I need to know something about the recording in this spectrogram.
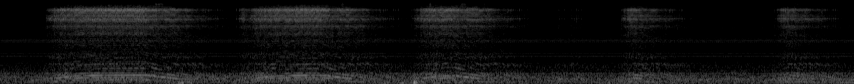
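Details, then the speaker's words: PIKO BR62 model locomotive motor-gearbox unit at medium speed from the transformer: small motor whirring up and down with gritty gear whine over faint mains hum, quite loud; owner suspects missing lubrication and a poor-quality motor. "also ich finde das eigentlich schon ganz schön laut klar die Geräusche werden hier auch durch die durch die dritte"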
